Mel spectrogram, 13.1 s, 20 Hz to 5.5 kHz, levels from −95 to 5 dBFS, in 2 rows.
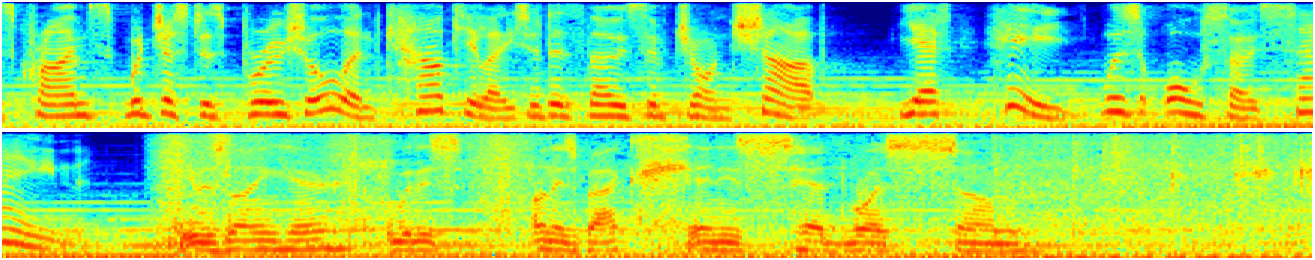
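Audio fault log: Nothing to log here, as the audio comes across without any technical problem worth noting anywhere in it.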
